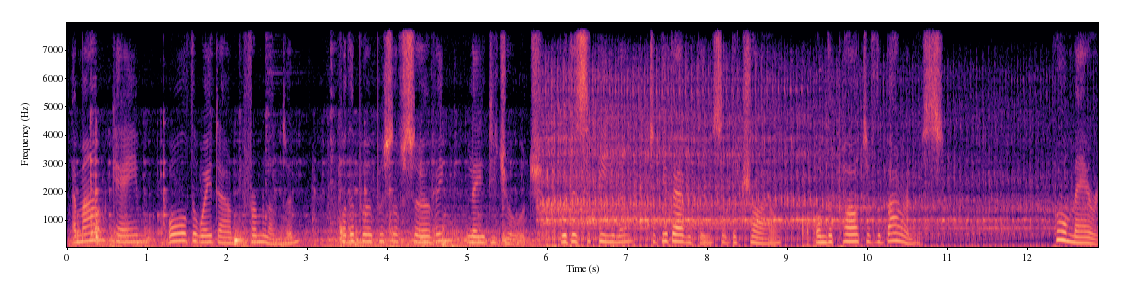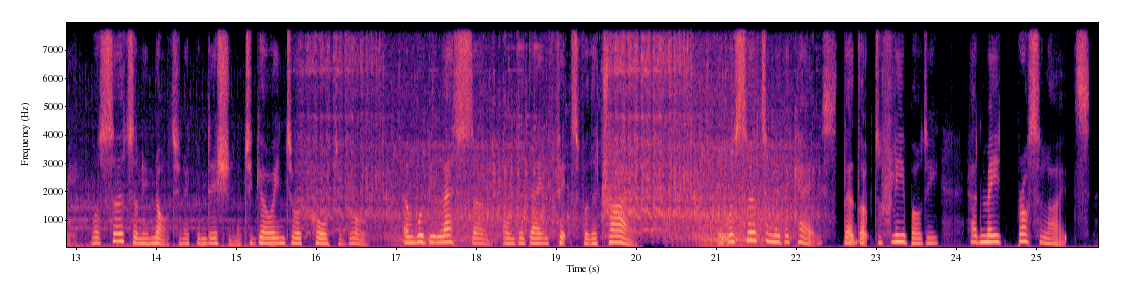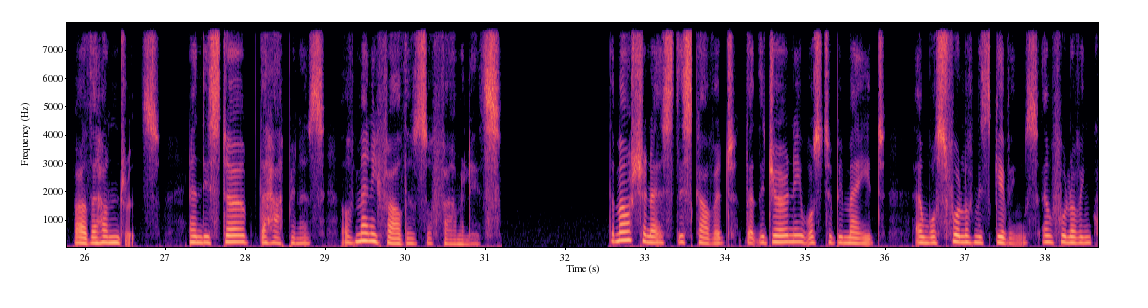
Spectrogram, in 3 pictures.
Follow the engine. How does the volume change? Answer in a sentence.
The volume of the engine goes down, then up.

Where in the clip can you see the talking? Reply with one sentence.
The talking can be heard from 0.0 to 10.9 s, from 12.3 to 20.1 s, from 21.0 to 31.2 s and from 32.5 to 38.6 s.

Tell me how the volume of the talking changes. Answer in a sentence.
The loudness of the talking stays about the same.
